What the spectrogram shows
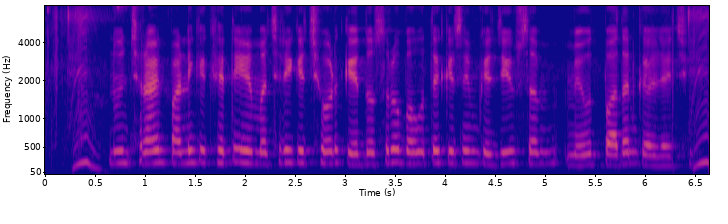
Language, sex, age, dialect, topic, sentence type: Magahi, female, 18-24, Western, agriculture, statement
